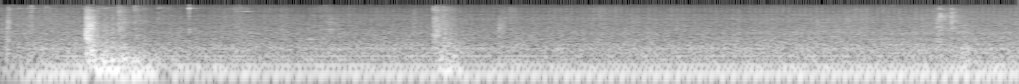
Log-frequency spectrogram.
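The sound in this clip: Steady low engine rumble of a milk-carrying car stopped on the road, broken early by a heavy door-like thump and, a moment later, a sharper click, with no talk.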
